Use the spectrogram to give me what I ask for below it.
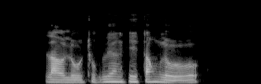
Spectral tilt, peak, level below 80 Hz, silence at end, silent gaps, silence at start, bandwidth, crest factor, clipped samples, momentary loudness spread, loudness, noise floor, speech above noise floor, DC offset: -8 dB/octave; -2 dBFS; -54 dBFS; 0.65 s; none; 0.45 s; 11 kHz; 22 dB; under 0.1%; 7 LU; -23 LUFS; -85 dBFS; 62 dB; under 0.1%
